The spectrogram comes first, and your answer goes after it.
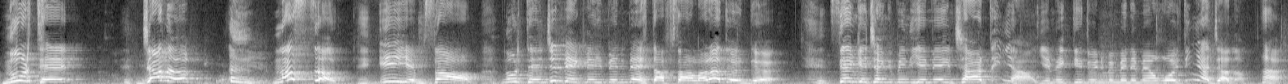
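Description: A woman playing a brash, quick-tongued shopper in a stage comedy sketch. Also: extremely high pitch, lively intonation, a bit bright. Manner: brash, quick, comically indignant. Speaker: shopper character. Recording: live stage show with audience noise. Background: studio audience laughing.

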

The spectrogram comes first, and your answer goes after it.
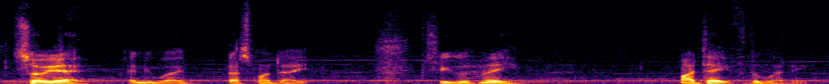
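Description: A man's voice: lowish voice, brisk, natural voice. An actor playing a sardonic, teasing British male vampire in a television drama, speaking with a wry drawl. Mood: awkward. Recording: dialogue over background music.

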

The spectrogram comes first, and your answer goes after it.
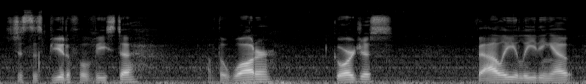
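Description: A man's voice: lowish voice, a little slow. Man narrating a windy outdoor walk. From Canada. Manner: relaxed, explaining as he walks. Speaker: sailing family vlogger. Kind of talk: casual travel narration. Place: outdoors on a windy volcanic island. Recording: loud wind noise on the mic.

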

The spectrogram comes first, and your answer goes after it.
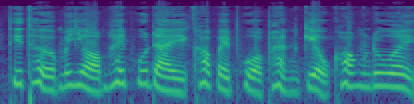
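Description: A woman voicing a gentle, forgiving young girl who speaks softly and sweetly. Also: a little high, fast talker, voice pushed up, lightly acted. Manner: soft, sweet and soothing.

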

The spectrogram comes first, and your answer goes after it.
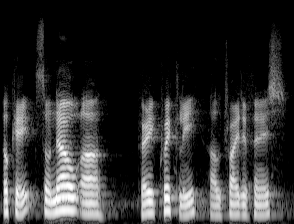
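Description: A middle-aged man giving a technical lecture from slides, often checking in with "okay?" and clearing his throat. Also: medium pitch, normal speed, fairly bright tone. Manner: explanatory, checks in with frequent "okay?". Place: darkened lecture room with projector screen.

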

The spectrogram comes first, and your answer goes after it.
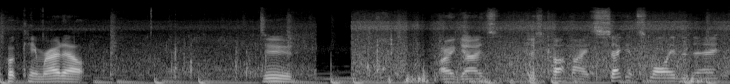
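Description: A man's voice: medium pitch, slow, long pauses, music in the background. Chatty teen guy fishing a creek. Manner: excited, chatty, says dude a lot. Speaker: fishing vlogger. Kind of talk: casual outdoor vlog narration. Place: outdoors by a creek. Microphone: action camera.

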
